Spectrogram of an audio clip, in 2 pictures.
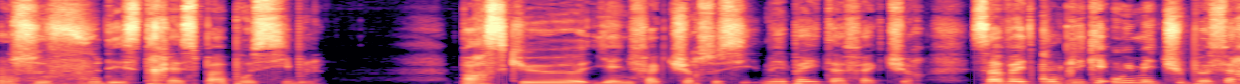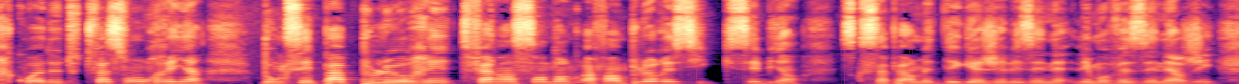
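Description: On a very clean recording with a silent background, a woman speaks at a fairly quick pace in a medium pitch, with a dark, mellow tone and ordinary pitch variation. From France, Nantes. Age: 30s. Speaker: podcaster. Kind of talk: personal monologue. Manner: casual slangy, hesitant.

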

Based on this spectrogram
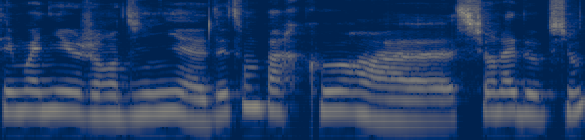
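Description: This is an ordinary speaking voice from a woman at a medium pitch. She goes at a fairly slow pace against a quiet background. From adopted to France as an infant. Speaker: podcast host. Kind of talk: interview.

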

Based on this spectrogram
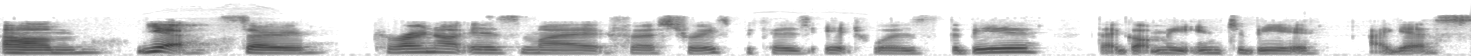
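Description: Speaking in an Australian accent, a woman keeps a fairly slow pace. Her pitch sits fairly low and varies in an ordinary way. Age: 30s. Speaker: tattoo artist. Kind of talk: casual chat.

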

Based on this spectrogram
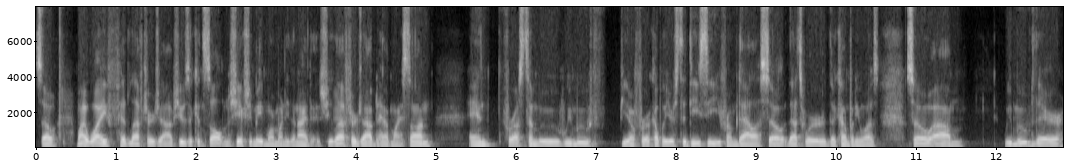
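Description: A man talks at a very fast pace in a very deep, low pitch. The recording is very clean, with a silent background. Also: ordinary pitch variation. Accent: American. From US Midwest. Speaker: real estate investor and podcast host. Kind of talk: interview.

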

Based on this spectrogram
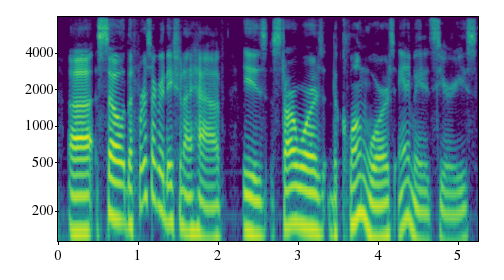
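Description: In an ordinary speaking voice, a man talks at a moderate pace with fairly high pitch and lively intonation. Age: 20s. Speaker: podcast co-host, student. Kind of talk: casual chat.

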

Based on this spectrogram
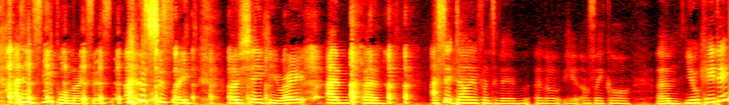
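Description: Somewhat breathy and dark, mellow in tone, the voice moves at a fairly slow pace with big swings in loudness and ordinary pitch variation. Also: woman, fairly high pitch for a woman. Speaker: friend. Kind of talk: casual chat.

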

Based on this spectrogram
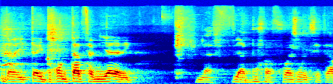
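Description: A man with a dark, mellow, medium-pitched voice talks at a fairly quick pace, somewhat breathy and monotone, with long, frequent pauses. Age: 20s. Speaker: bakery co-owner. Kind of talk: casual chat.

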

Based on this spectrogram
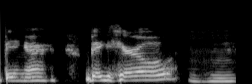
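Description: This woman speaks with a Spanish accent. Her pitch is medium. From Colombia, Bogota. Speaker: children's book author and illustrator. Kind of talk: interview. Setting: remote call.

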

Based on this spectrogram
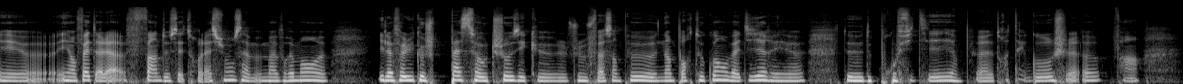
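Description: At a moderate pace, a woman speaks in a fairly low, dark, mellow tone with monotone, flat intonation, on a very clean recording with a silent background and a dry, close sound with no echo. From southern France. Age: 20s. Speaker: stay-at-home mother-to-be. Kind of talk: casual interview. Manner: hesitant.

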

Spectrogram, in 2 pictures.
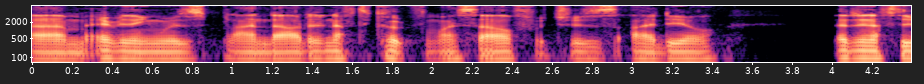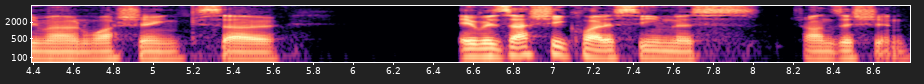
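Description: A very deep, low-pitched man at a fairly quick pace with fairly even intonation, on a very clean recording with a silent background. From South Africa. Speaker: professional cricketer. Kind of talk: casual chat.

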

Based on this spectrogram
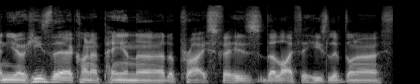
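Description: With a British accent, a man speaks at a fairly quick pace and fairly low pitch, his intonation fairly even, on a very clean recording with a silent background. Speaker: vicar. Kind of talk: interview answers.

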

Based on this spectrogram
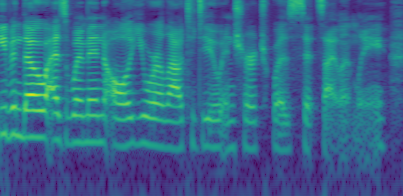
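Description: On a very clean recording with a silent background, a woman of medium pitch speaks in an unremarkable speaking voice with fairly even intonation. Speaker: history podcaster. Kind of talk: casual conversation with history storytelling.

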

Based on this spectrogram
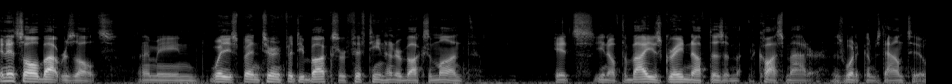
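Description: A man's fairly low voice in a Central Pennsylvania accent, very fast, with big swings in loudness, in a very clean recording with a silent background. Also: ordinary pitch variation. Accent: Central Pennsylvania American. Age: 50s. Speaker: social media marketer, former landscaping business owner. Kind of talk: casual interview chat. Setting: studio.

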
